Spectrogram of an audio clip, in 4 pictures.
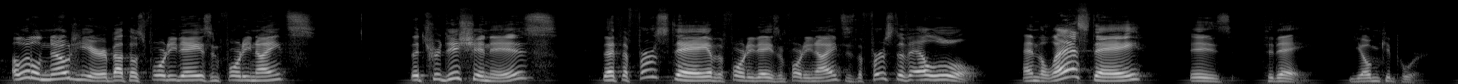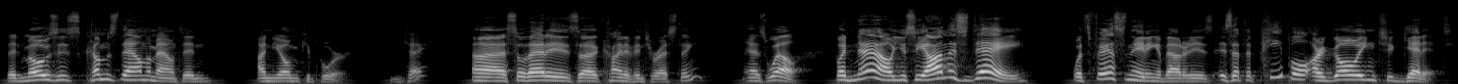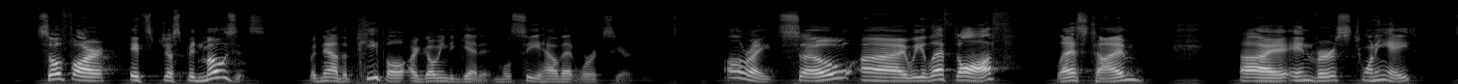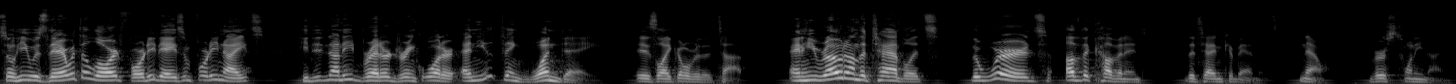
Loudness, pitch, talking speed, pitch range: -24 LUFS, 170 Hz, 165 wpm, 130-200 Hz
